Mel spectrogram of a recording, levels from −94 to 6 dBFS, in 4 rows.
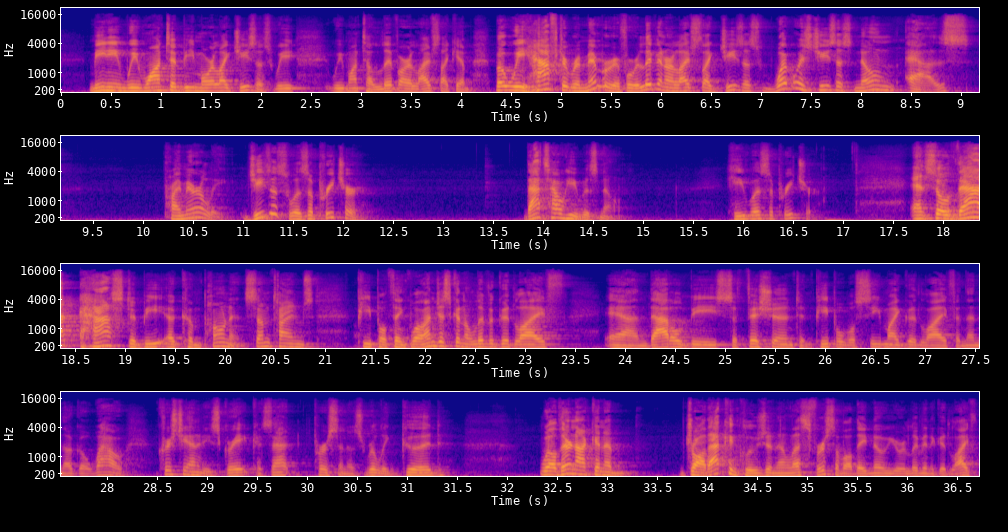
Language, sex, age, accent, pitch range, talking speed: English, male, 50-69, American, 110-160 Hz, 185 wpm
